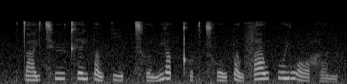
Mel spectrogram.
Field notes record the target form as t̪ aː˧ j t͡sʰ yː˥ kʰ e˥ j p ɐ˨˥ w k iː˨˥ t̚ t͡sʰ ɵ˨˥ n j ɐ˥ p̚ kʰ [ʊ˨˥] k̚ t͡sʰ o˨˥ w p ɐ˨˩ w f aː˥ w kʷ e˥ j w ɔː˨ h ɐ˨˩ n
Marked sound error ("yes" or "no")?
no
